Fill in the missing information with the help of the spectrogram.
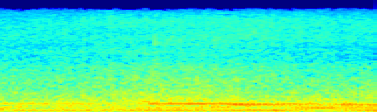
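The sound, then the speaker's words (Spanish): Steady, gentle ocean wash fills the scene at a constant moderate level, with a low droning hum underneath like a boat engine; no voices. “los dos solos, solo el ruido del calmo océano como banda sonora de una historia que por fin se volvió justa.”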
